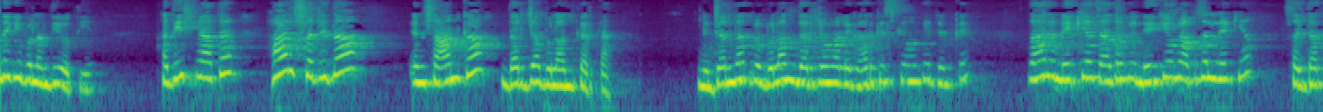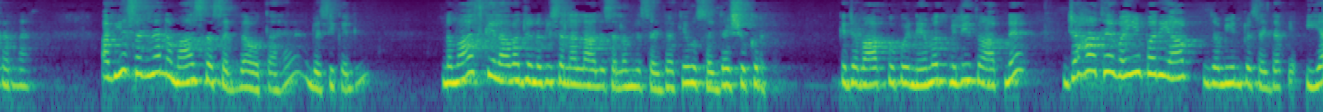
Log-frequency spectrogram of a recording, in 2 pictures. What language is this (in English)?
Urdu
